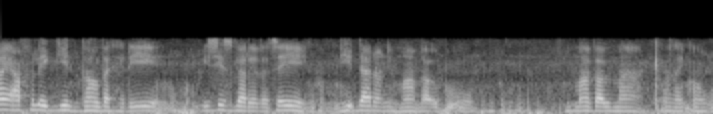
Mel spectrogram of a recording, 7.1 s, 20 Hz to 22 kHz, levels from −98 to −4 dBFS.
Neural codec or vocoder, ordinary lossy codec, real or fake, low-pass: codec, 24 kHz, 0.9 kbps, WavTokenizer, small release; none; fake; 5.4 kHz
